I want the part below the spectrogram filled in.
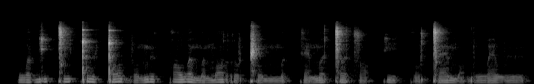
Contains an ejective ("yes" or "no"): no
